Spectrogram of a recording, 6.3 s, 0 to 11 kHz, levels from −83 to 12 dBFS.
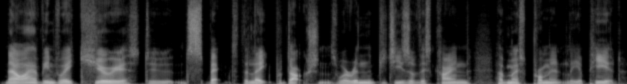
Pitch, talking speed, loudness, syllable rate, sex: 110 Hz, 200 wpm, -21 LUFS, 5.6 syllables/s, male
